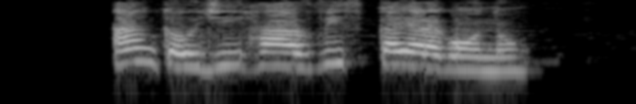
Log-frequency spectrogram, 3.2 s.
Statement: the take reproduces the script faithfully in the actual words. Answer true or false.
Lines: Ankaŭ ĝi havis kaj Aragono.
true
